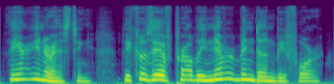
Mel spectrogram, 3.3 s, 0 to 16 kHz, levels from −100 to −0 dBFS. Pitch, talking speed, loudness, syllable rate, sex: 185 Hz, 195 wpm, -15 LUFS, 7.9 syllables/s, male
